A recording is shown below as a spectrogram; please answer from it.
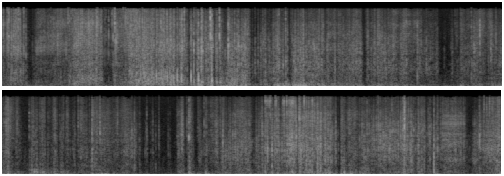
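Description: A large, loose sheet of thin greyish-brown packing paper is held up close and crumpled and crinkled by both hands with the fingertips. It makes a dense, continuous stream of bright, crackly rustling. The sound swells louder around the second to third second and again near the end, with quieter, sparser crinkles in between.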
